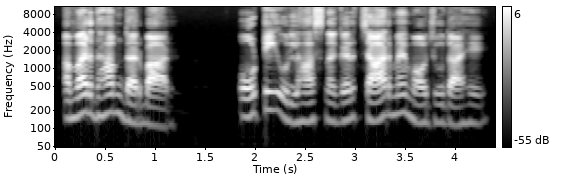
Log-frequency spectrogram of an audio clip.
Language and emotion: Sindhi, neutral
